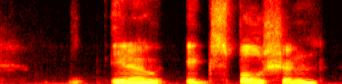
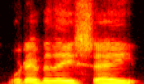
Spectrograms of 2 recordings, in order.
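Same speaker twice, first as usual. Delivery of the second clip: normal talking voice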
